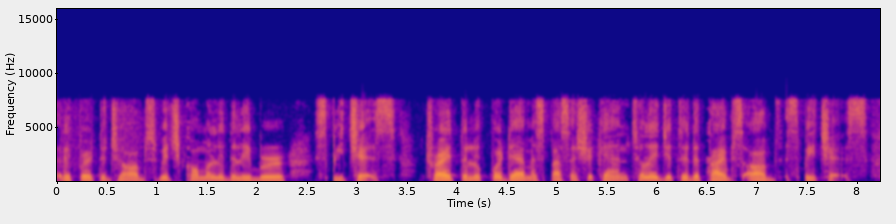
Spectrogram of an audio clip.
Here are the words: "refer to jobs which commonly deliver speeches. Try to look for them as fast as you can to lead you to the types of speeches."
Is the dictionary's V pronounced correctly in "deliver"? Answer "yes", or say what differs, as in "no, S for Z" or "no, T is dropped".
no, B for V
